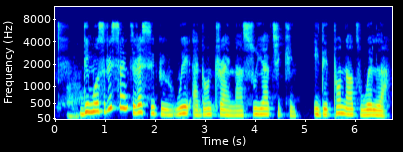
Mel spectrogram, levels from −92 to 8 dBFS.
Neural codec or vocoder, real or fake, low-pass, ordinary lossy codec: none; real; 7.2 kHz; Opus, 64 kbps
